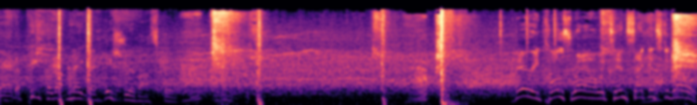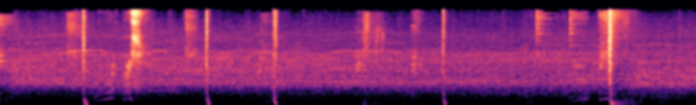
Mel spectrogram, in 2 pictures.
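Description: Punches land with sharp thuds on a boxer.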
